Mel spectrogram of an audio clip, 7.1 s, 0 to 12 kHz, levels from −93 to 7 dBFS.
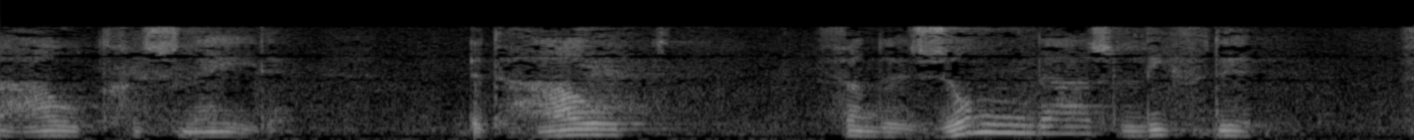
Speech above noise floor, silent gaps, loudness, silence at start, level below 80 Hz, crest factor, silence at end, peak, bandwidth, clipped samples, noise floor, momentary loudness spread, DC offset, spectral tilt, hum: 23 dB; none; -42 LUFS; 0 s; -84 dBFS; 24 dB; 0 s; -20 dBFS; 6.2 kHz; under 0.1%; -64 dBFS; 24 LU; under 0.1%; -3 dB/octave; none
